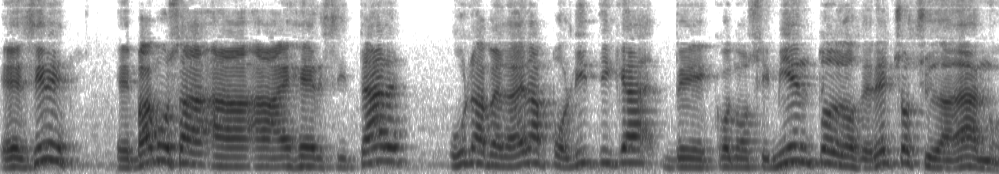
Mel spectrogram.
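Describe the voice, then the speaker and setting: A man's high-pitched voice, bright and sharp in tone, with lively intonation at a fairly slow pace. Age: 60s. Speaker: lawyer and law professor, public council member. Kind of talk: radio interview. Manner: formal.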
